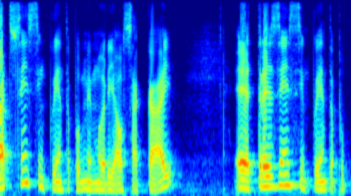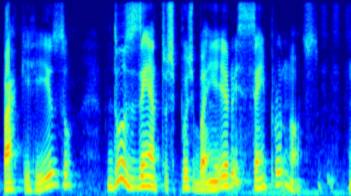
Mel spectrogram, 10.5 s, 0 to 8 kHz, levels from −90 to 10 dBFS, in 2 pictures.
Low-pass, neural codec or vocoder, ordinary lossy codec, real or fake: none; none; none; real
